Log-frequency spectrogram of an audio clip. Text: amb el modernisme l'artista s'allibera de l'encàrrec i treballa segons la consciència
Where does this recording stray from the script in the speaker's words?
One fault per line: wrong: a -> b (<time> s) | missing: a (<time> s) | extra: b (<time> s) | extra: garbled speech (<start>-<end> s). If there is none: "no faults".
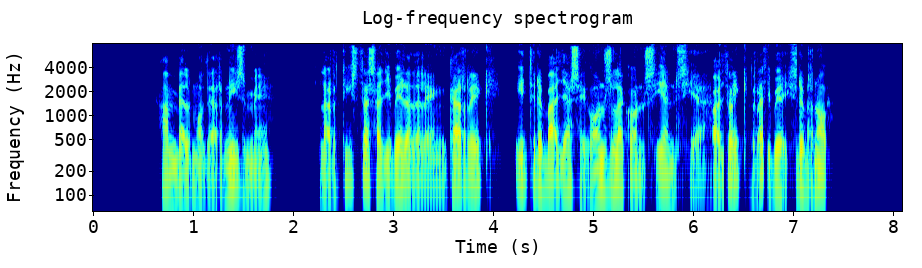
extra: garbled speech (6.2-7.3 s)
